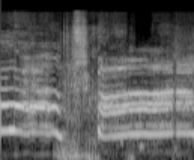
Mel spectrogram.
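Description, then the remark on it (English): A duck lets out loud, harsh squawks: two long, nasal, gull-like cries separated by a brief raspy, noisy burst, with no one talking over them. “Why does your duck sound like a vulture? It's like a seagull.”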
